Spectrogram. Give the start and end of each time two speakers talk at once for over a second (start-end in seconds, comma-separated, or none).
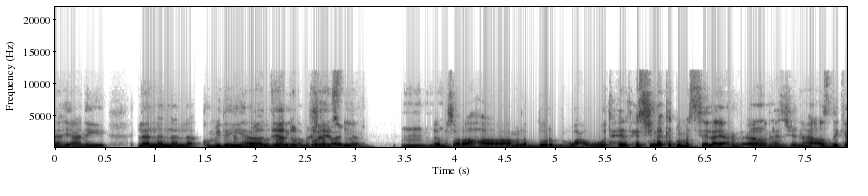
1.8-3.1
